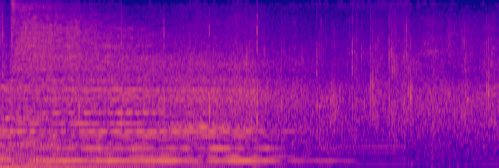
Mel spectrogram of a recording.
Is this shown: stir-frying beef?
no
